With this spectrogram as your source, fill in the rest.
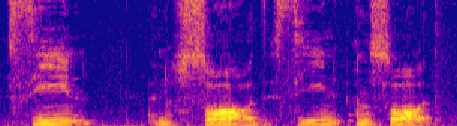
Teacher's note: So whereas sin is quite light, we have sad, which is heavier, and the way that heaviness is produced is that the front of the tongue is in contact with the same point of the mouth in both sin and sad, but for the sad that contact is harder, and also the back of the tongue is raised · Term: emphatic version of sin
